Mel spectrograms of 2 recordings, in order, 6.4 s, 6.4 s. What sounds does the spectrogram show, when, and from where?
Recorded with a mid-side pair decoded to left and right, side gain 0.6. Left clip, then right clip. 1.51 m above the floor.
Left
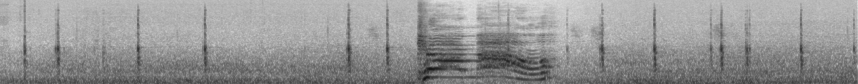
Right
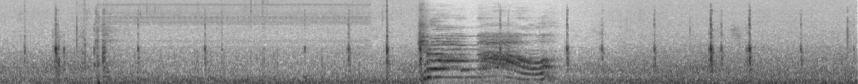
3.1 s a shout: 65° left, 1.2 m; by 4.2 s 25° left, 1.2 m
